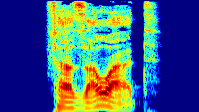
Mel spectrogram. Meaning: past participle of versauern
- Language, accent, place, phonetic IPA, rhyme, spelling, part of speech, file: German, Germany, Berlin, [fɛɐ̯ˈzaʊ̯ɐt], -aʊ̯ɐt, versauert, verb, De-versauert.ogg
